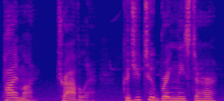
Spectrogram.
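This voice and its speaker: An actor playing a composed, knowledgeable young male forest ranger in a video game, speaking in an articulate, measured and formal way. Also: on the high side, expressive, a bit bright, slight background noise. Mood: earnest, calm. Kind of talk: scripted video game voice acting. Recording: background music under the voice. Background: game music.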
